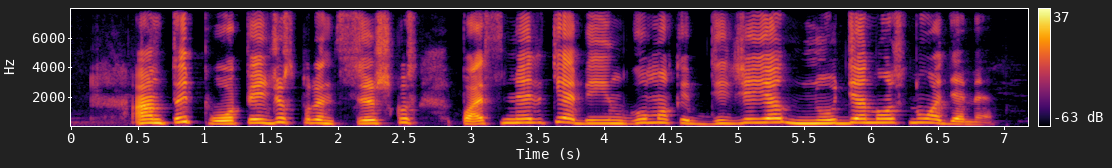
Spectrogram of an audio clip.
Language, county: Lithuanian, Šiauliai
